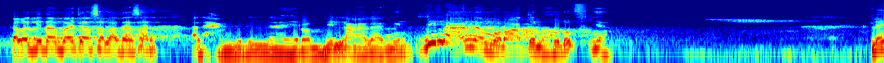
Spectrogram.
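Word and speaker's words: الحمد لله رب العالمين: Alhamdulillahi rabbil alamin. Enak kayaknya, Pak. Tapi di mulut semua, enggak ada di sini. Alhamdulillahi rabbil alamin. Kalau kita baca salat asar, alhamdulillahirabbil alamin.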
